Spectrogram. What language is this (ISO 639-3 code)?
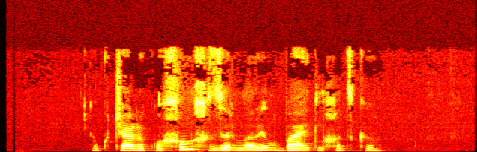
abk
